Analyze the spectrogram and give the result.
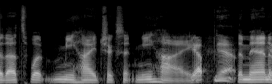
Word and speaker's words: Mihai Csikszentmihalyi: Mihai Csikszentmihalyi.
